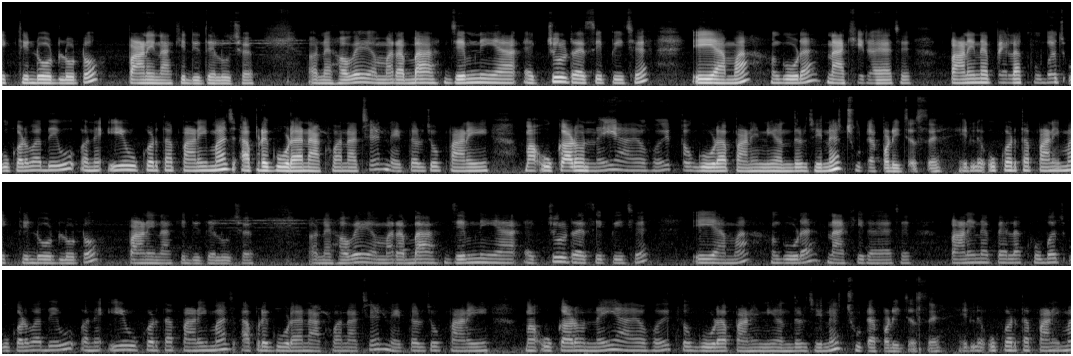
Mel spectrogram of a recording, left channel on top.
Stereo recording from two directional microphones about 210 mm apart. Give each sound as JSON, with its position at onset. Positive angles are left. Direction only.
{"t": 0.0, "sound": "speech", "side_deg": 45}
{"t": 16.8, "sound": "speech", "side_deg": 0}
{"t": 17.3, "sound": "speech", "side_deg": 40}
